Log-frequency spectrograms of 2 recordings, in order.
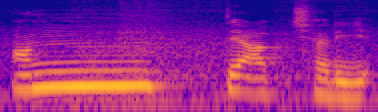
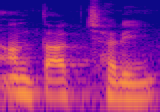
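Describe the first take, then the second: First: It is said with a 'y' sound after 'ant'. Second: It is said without a 'y' sound after 'ant'. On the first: The speaker calls it right. "अंताक्षरी की जगह होगा अंत्याक्षरी" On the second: The speaker calls it wrong. "हम लोग बहुत बोलते हैं अंताक्षरी, अंताक्षरी नहीं होता है"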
